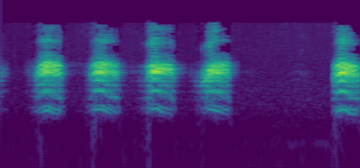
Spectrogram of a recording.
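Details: Large-billed crow repeating four coarse, broad caws about two-thirds of a second apart, then a pause and one more caw at the end.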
